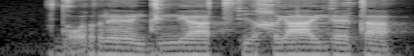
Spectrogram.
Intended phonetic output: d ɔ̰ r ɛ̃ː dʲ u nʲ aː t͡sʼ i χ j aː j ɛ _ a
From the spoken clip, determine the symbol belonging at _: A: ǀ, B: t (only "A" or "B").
B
